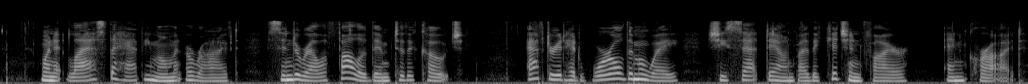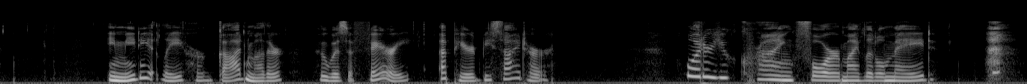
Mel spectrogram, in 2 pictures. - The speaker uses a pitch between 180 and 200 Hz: Yes, medium, 185 Hz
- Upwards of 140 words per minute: No, slow, 135 wpm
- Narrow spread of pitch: No, average, 4.6 semitones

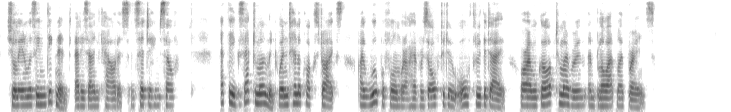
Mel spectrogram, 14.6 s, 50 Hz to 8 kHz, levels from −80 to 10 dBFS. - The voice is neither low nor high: Yes, medium, 175 Hz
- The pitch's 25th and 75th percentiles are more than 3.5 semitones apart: No, average, 2.8 semitones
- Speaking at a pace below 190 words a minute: No, average, 195 wpm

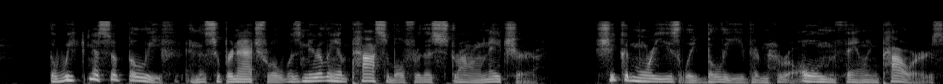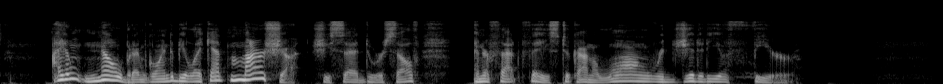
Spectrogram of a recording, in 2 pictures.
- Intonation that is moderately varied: No, wide, 6.0 semitones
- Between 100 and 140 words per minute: No, average, 160 wpm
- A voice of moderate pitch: No, low, 125 Hz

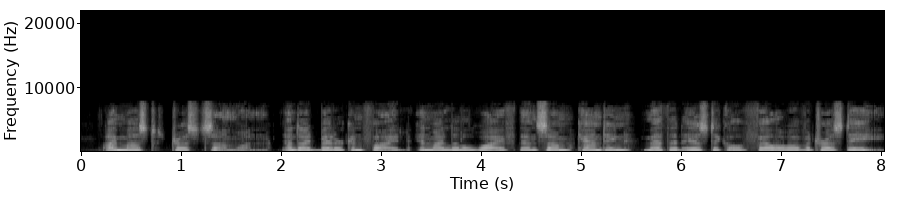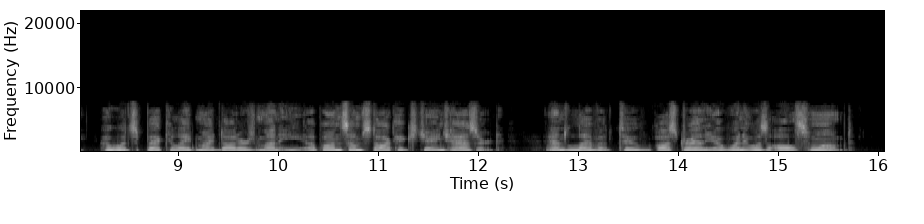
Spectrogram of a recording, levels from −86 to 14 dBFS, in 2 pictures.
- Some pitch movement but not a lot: No, wide, 7.7 semitones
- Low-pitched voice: No, medium, 155 Hz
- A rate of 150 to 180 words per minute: Yes, average, 155 wpm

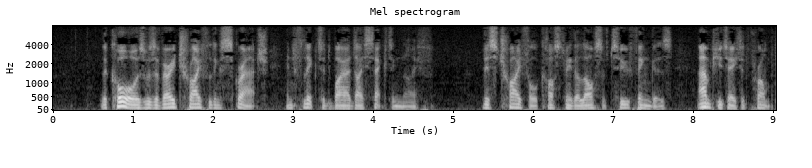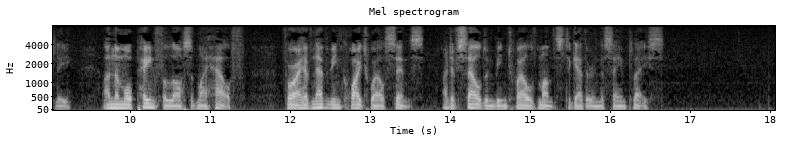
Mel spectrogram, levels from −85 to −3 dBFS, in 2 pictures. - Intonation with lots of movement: No, average, 3.5 semitones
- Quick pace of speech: No, average, 165 wpm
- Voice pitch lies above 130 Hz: No, very low, 95 Hz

